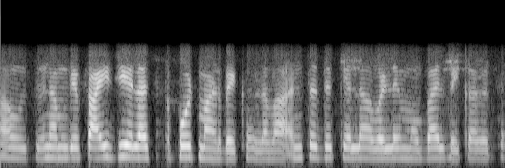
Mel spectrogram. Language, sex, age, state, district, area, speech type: Kannada, female, 18-30, Karnataka, Uttara Kannada, rural, conversation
